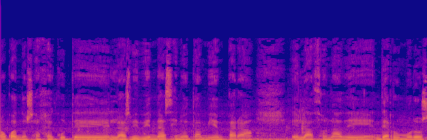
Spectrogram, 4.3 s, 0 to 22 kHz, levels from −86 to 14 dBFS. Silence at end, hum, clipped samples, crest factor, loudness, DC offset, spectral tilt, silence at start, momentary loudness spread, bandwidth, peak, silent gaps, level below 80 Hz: 0 s; none; under 0.1%; 16 dB; -24 LUFS; under 0.1%; -5.5 dB/octave; 0 s; 4 LU; 16 kHz; -8 dBFS; none; -44 dBFS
